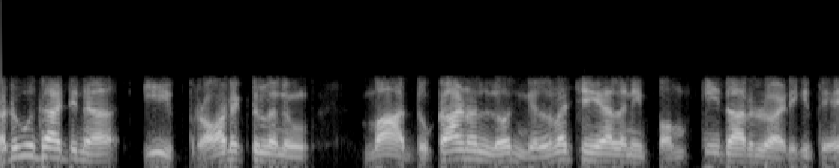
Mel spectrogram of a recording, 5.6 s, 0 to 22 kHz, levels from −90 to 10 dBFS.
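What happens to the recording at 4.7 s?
Just after "మా దుకాణంలో నిల్వ చేయాలని", from 4.62 to 4.79 s, VoIP packet loss is concealed by the speech codec. About 60 ms of audio went missing, which fits two lost 30 ms frames. The decoder fills the hole by extending its last pitch and filter at falling gain, producing a buzzy tone or coloured noise that fades, rather than the silent gap or click of a plain dropout. It then takes a moment to recover its full level.

Under this lies the G.723.1 codec, heard across the whole clip. At about 6.3 kbit/s, its band is held to roughly 250 Hz–3.5 kHz and its speech model is updated slowly. The result is muffled, hoarse speech with smeared consonants, a steady coloration rather than a brief event like the concealment.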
